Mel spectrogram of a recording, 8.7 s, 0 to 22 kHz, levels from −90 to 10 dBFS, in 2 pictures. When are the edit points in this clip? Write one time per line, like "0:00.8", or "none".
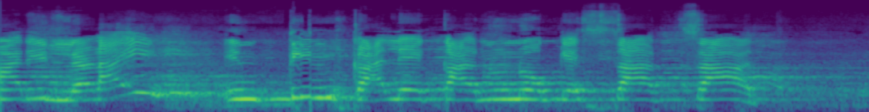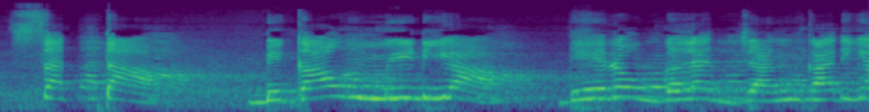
0:01.5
